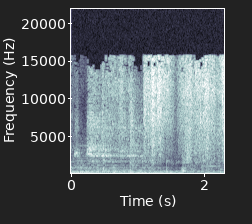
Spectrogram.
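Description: Paper and cardboard packaging rustling and rubbing as it is handled by hand, over background music.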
